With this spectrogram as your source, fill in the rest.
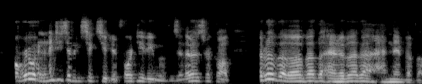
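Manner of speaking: words rushed out rapidly in one continuous stream. Showing how the speaker started prompting rue in interviews: talking fast. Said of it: "I started doing this. ... I'm talking fast".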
